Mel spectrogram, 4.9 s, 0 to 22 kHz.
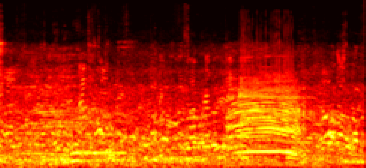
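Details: Sahiwal bull calf at a Chattogram cattle market, Bangladesh, 14 January 2025: one steady, sustained moo lasting nearly a second rises out of dense crowd noise and men's haggling voices.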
